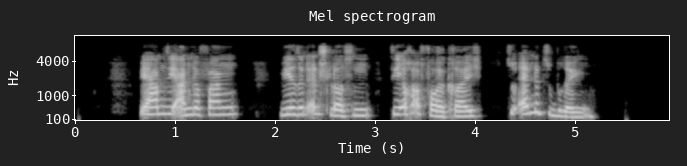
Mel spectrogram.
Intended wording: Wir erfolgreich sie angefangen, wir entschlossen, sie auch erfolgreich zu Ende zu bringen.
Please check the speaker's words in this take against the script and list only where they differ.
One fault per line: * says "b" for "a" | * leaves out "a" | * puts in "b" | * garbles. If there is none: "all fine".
* says "haben" for "erfolgreich"
* puts in "sind"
